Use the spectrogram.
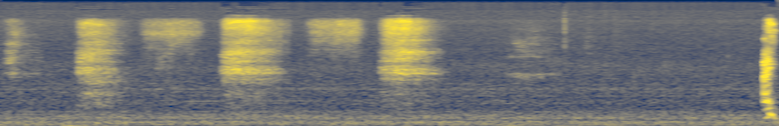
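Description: A voice imitates heavy panting with about five rough, breathy gasps in quick succession, close and quiet, then a short sharp knock at the end.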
